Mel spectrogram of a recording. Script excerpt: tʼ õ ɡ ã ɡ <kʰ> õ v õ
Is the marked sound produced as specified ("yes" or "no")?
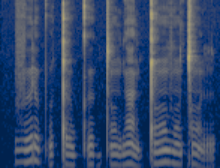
no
